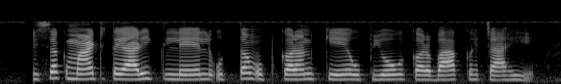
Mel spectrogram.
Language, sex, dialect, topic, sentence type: Maithili, female, Southern/Standard, agriculture, statement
